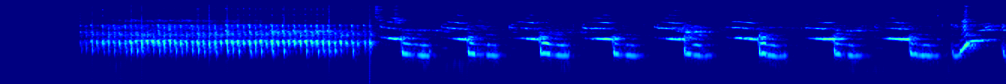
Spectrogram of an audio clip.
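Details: Malinois Waterslager canary song: a dense, buzzy rolling trill lasting about two seconds, followed by a series of liquid notes that drop sharply in pitch, repeated roughly twice per second.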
